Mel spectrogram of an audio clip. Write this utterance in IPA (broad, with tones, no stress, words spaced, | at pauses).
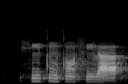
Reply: hĩ˦tũ˦˨ tɔ̃˨sĩ˨la˨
